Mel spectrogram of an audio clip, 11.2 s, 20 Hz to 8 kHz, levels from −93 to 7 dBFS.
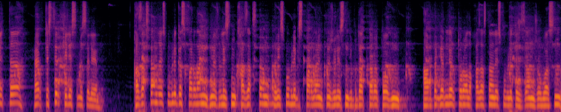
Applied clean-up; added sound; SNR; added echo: neural mask model RNNoise.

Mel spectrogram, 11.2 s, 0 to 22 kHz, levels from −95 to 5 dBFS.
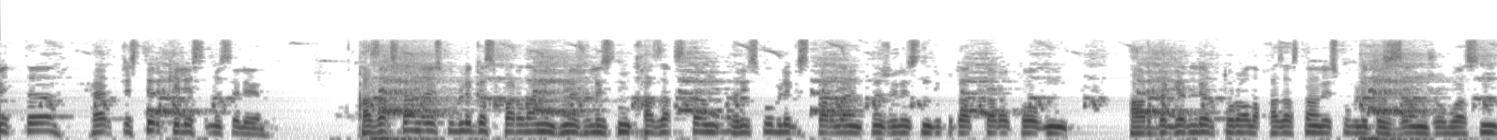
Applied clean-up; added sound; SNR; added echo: classical method spectral subtraction.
